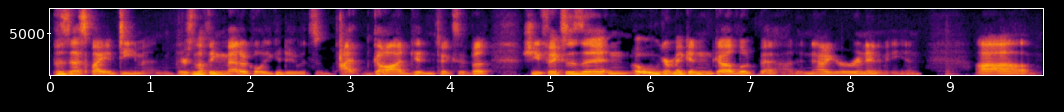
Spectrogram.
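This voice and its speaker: A man's voice: medium pitch, fairly bright tone. A man co-hosting a podcast in casual chat, telling stories in an irreverent, digressive way with some swearing. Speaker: podcast co-host.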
